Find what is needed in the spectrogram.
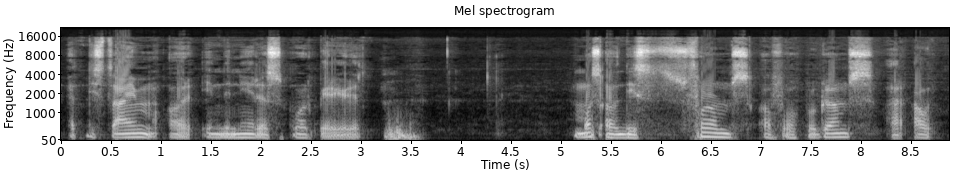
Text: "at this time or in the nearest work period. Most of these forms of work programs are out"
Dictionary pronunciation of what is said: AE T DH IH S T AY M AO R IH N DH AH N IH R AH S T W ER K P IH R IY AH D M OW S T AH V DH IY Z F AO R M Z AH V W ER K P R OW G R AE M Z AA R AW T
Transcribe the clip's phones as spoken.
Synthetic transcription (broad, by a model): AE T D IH S T AY M AO R IH N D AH N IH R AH S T W ER K P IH R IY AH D M OW S T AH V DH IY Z F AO R M S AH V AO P R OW G R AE M S AA R AW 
